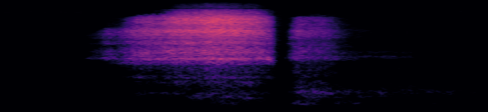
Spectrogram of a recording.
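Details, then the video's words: Blue Akita Inu asleep after a long, tiring day, letting out a loud hissing, airy breath that swells for about a second, breaks briefly, then trails off in a softer rasp. "snoring akita"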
